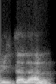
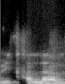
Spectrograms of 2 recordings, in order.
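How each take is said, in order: First: The middle consonant is a soft, breathy h. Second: The middle consonant is a rough, guttural ch. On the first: It means praised. The speaker calls it right. "c'est le he et pas un chet" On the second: It means desecrated. The speaker calls it wrong. "pas un chet"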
